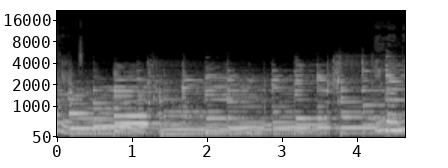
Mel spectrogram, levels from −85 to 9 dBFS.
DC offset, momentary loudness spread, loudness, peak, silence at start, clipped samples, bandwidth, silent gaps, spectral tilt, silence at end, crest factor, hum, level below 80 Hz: under 0.1%; 7 LU; -19 LUFS; -4 dBFS; 0 s; under 0.1%; 6.4 kHz; none; -8.5 dB/octave; 0 s; 14 dB; none; -62 dBFS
